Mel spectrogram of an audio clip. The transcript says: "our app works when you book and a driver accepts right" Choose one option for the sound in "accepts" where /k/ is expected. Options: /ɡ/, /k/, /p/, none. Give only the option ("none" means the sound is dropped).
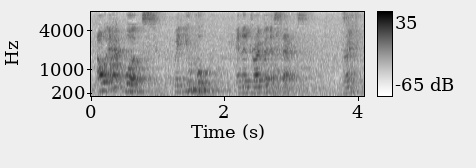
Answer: none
